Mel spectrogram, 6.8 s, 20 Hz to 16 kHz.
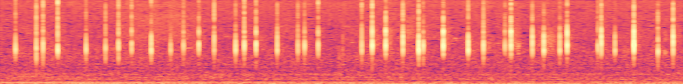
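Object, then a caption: Cardboard eyeshadow palette. Long acrylic nails tap rapidly on a flat, rectangular cardboard eyeshadow palette with a printed floral cover, held in both hands. Dozens of sharp, dry clicks with no ring land in an uneven rhythm, centred around 2 kHz with bright edges, over a steady low rumbling hum.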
